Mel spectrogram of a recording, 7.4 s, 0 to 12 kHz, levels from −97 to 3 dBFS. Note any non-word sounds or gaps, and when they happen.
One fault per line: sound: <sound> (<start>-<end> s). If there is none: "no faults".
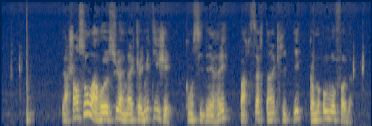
sound: thud (0.5-0.7 s)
